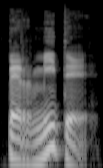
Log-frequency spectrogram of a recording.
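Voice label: "permite", Spanish; mekanta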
